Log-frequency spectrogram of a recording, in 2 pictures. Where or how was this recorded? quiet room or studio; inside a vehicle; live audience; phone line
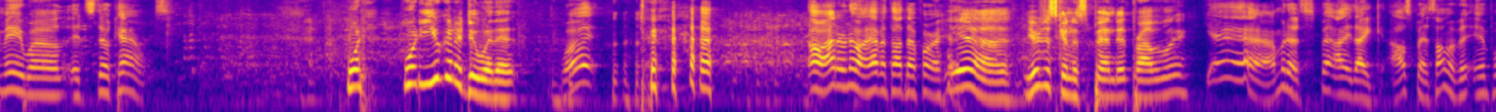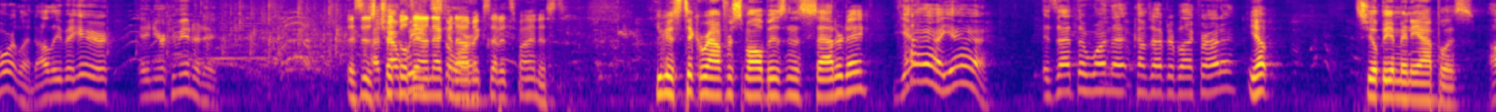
live audience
